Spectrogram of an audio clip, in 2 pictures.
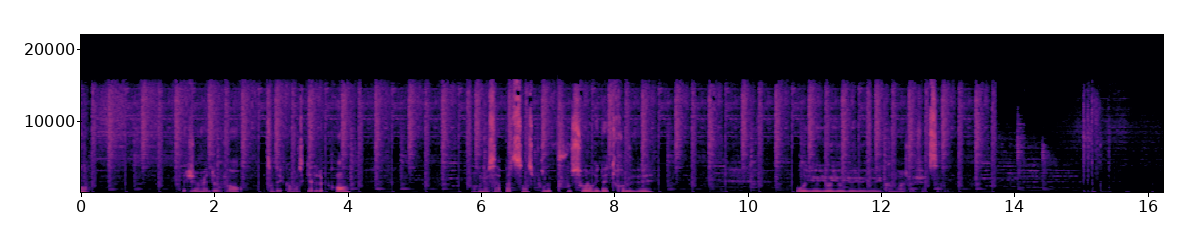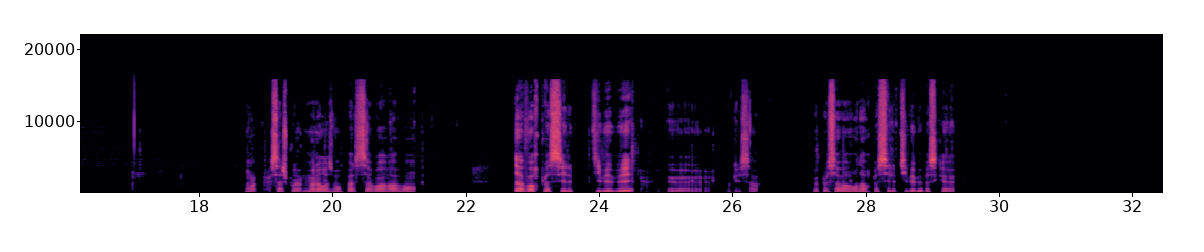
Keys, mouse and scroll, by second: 2.7 scroll down 1, 3.0-4.0 shift+middle drag, 4.0-4.8 scroll down 2, 4.8 middle click, 5.0-5.3 scroll up 2, 5.3-8.2 middle drag, 8.2 scroll up 1, 8.5 shift+middle click, 8.9 scroll up 2, 9.1 scroll down 1, 9.2-10.4 shift+middle drag, 10.4-10.8 scroll up 1, 10.8 middle click, 11.6 alt+click, 11.9-14.1 middle drag, 14.1 alt+shift+click, 14.7 ctrl+z, 15.1 alt+shift+click, 15.8 z, 16.0-18.5 shift+middle drag, 18.5 c, 19.7 ctrl+z, 20.8 c, 21.8 z, 22.0 scroll down 1, 22.1-25.3 middle drag, 25.3 alt+h, 25.8 ctrl+z, 26.2 middle click, 26.7 scroll up 2, 27.0 shift+middle click, 27.6 g, 28.6 r, 29.3 g, 30.2-32.4 middle drag.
